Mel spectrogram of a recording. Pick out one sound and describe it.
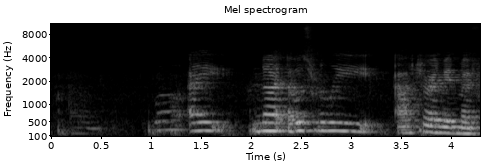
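A woman answers through a microphone.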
